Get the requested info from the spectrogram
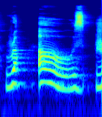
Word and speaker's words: rose: 原来呀，它们都不发音。 Lake l a k e lake bike b i k e bike rose r o s e rose Kate k a t e Kate 这个 e 呀，我们也叫做哑音 e。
